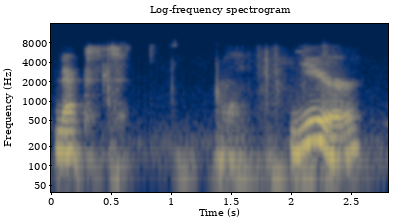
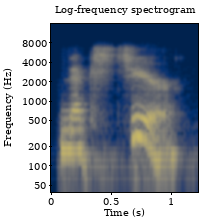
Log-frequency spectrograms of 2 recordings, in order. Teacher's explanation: When two separate sounds merge to form a new different sound. Sometimes a final t sound in a word and an initial y sound in the following word combine to make a ch sound at the boundary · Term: coalescence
